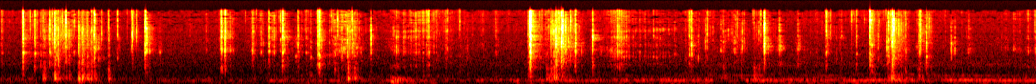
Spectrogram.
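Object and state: Soap bar being shaved with a blade.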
